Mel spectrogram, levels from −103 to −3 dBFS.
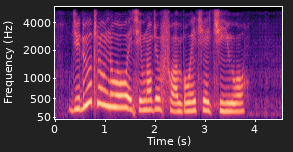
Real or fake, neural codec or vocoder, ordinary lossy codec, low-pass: fake; autoencoder, 44.1 kHz, a latent of 192 numbers a frame, MeloTTS; none; 5.4 kHz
